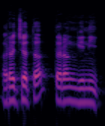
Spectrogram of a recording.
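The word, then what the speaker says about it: राजतरंगिणी: Last time शायद मैंने इसको थोड़ा गलत प्रोनाउंस कर दिया था, तो इसका सही प्रोनाउंसिएशन जो है, खलनास की जो बुक थी जिसके बारे में कश्मीर के बारे में लिखा गया था, जो बुक का नाम था वो था रजत तरंगिनी।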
